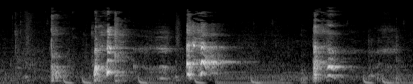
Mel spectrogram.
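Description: A young child coughing about four times in short, loud fits, choking a little after gulping a drink too fast.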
